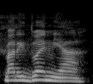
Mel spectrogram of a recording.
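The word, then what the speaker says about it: Maridueña: X-O-L-O. – Okay. – Yes. – Meridueña. Yeah, it is. That is how you say his last name.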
